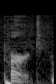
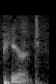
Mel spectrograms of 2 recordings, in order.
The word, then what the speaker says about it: Peart: And the name of the beer is called Pronounced Peart, Peart, because everybody calls him Neil Peart. – Right. – I did for ages until I heard the man himself say that it's pronounced Peart. So the name of the beer is called Pronounced Peart, P-I-E-R-T.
